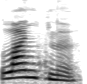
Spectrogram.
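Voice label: "ланьтны", Komi, female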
